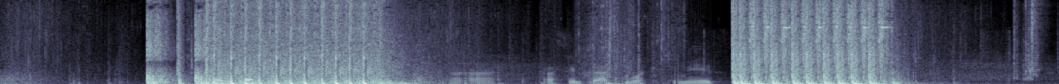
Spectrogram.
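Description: A rifle fires rapid bursts of shots at close range.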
